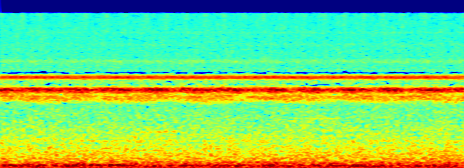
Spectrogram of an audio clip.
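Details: Continuous shrill cricket chirping, two steady high tones running without pause, with a soft low rumble underneath.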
